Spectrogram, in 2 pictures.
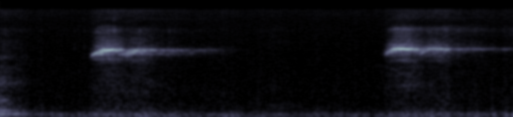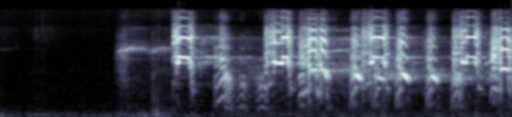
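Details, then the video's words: Grey francolin (desi teetar): two thin, short whistles, then a burst of loud, rasping, rapidly repeated notes in the last two seconds. "desi teetar ki awaaz | teetar full masti | desi teetar partridge sound"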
